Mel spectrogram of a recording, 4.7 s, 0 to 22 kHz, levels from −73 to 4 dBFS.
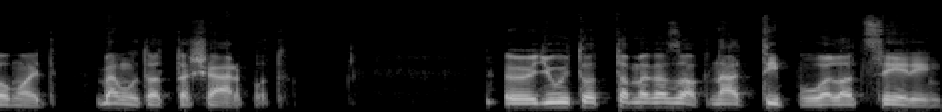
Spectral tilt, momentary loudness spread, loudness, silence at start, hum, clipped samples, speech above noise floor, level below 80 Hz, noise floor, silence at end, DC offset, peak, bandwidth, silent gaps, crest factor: -4 dB/octave; 6 LU; -24 LUFS; 0 s; none; under 0.1%; 40 dB; -74 dBFS; -64 dBFS; 0 s; under 0.1%; -8 dBFS; 14 kHz; 0.31-0.35 s, 1.50-1.74 s; 18 dB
